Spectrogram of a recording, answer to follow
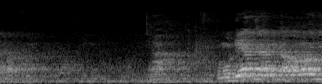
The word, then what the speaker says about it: roughing: Ya, rogging, tapi bacanya roughing.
